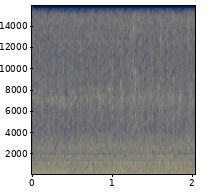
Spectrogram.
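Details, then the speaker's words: 2005 MINI Cooper, engine-running test with one injector unplugged: petrol engine idles unevenly with a rhythmic puff-puff stumble from that dead cylinder, as a clogged injector would also cause. "You hear how it's missing. It's going puff, puff, puff, puff."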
